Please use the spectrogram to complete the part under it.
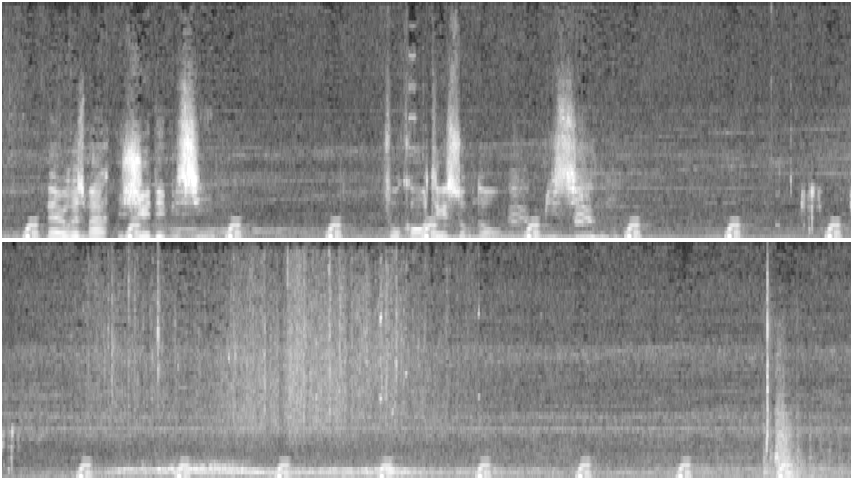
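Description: A short beep sounds once every second.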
